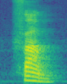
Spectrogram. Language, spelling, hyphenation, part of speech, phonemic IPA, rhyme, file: Dutch, faam, faam, noun, /faːm/, -aːm, Nl-faam.ogg
- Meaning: reputation, fame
